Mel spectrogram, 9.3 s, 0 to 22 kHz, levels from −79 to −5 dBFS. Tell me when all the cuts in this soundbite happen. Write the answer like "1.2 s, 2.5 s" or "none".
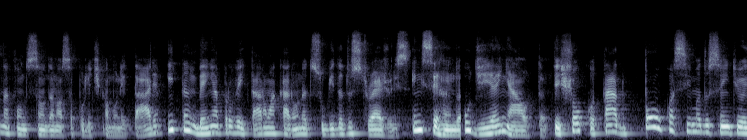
5.8 s, 6.9 s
